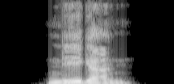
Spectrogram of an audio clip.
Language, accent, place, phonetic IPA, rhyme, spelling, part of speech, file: German, Germany, Berlin, [ˈneːɡɐn], -eːɡɐn, Negern, noun, De-Negern.ogg
- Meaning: dative plural of Neger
